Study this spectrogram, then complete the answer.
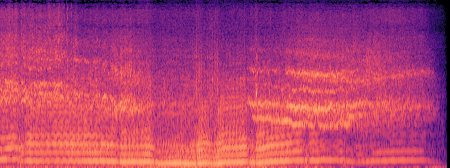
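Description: A car engine revs loudly, its pitch rising and falling.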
